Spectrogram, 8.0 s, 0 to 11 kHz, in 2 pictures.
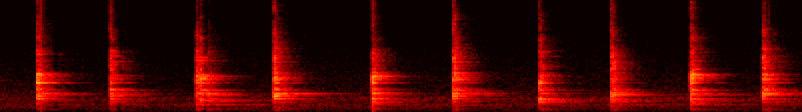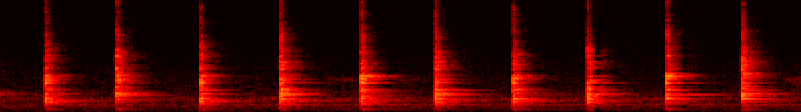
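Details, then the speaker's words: Front wheel of a 1939 Royal Enfield 500 Model J Bullet, after truing and realigning bent wheels: about twenty crisp, same-pitch spoke taps per side, showing equal spoke tension on each side. "there we are 20 they're all sound pretty much the same as each other and now the other ones 20 there all sounding pretty much the same as each other so that tells me that there's equal tension on the spokes on each side relative to each other"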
